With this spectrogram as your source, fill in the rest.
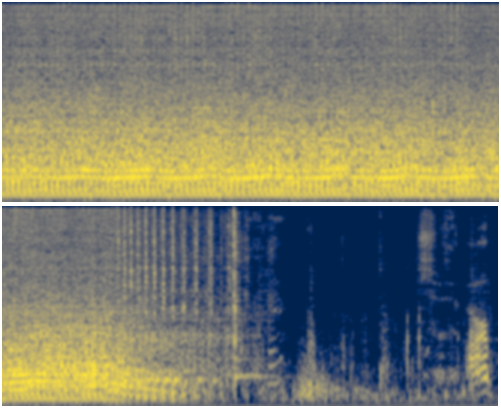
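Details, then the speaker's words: Customer's mower engine after resetting a bent governor-spring tab that had lowered rpm: loud run with uneven beat, then drops away; still sounds erratic, and the spark plug gap was found flat, to be re-gapped next. "but i'm going to lower it a little bit but it still sounds pretty erratic doesn't it"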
